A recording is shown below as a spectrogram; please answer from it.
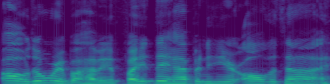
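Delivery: fast, airy, totally ditzy waitress voice. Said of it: "the waitress who's just, like, totally ditzy".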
